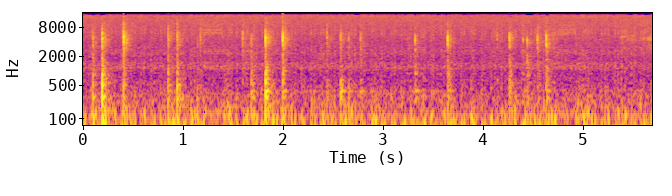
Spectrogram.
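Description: Fingertips and short nails of both hands tap on the top of a large, solid, dark wood table. Quick, dry clicks and soft knocks come at an irregular patter over a low, steady background rumble. Each tap dies away almost at once, keeping the sound quiet and close.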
